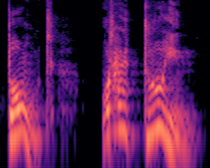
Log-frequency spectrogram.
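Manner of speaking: high, loud, urgent protest; urgent hiss. A narrator's reading. Boy stopping the elf hurting himself, urgent. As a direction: burst out in alarm to stop him. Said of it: "Harry hissed".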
